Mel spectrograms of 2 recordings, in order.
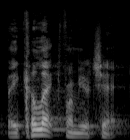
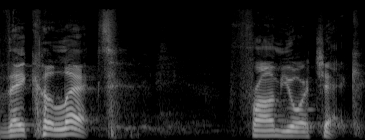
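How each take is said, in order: First: Said in the usual way. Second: "They collect from your check" drawn out slowly, each word louder; slow emphasis. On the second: Shown as a demonstration. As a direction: lean hard on "collect".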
